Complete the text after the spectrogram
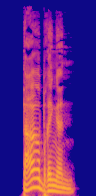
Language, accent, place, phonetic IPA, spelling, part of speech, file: German, Germany, Berlin, [ˈdaːɐ̯ˌbʁɪŋən], darbringen, verb, De-darbringen.ogg
- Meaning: 1. to sacrifice, to offer 2. to perform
